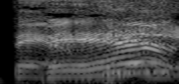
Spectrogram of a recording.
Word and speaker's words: Bexar: B-A-R, yeah. – When you had that story in the B-File, I saw people texting the correct pronunciation is bear, but I had no idea what they were referencing. – Yeah. – Wow, okay. – I'm not familiar with that, but B-E-X-A-R is pronounced bear.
